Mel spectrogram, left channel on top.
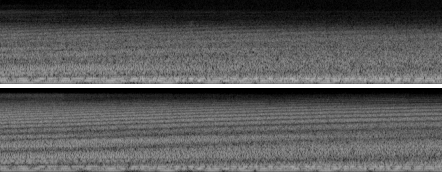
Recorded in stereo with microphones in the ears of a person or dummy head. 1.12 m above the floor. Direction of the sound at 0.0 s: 40° right (ahead or behind).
